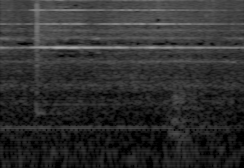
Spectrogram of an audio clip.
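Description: Near silence in an orchestral recording: only a faint high held tone, with a low note dying away late on.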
